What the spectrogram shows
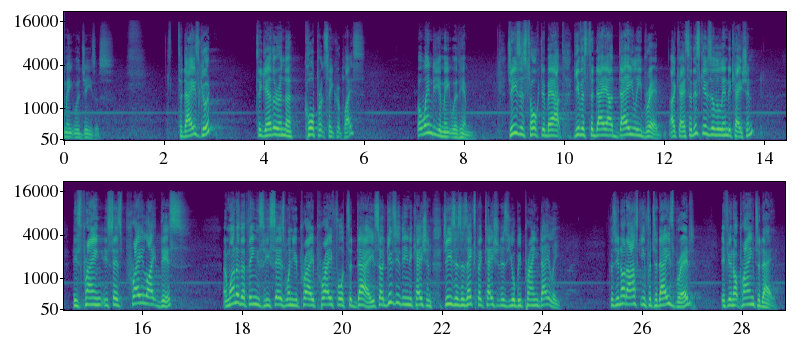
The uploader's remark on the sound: Recorded during our 9am service on Sunday, the 23rd of July 2023.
